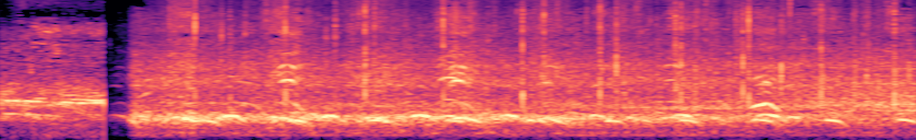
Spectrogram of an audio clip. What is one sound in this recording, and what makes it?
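A crowd of young women sings and chants in unison in a large stadium.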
